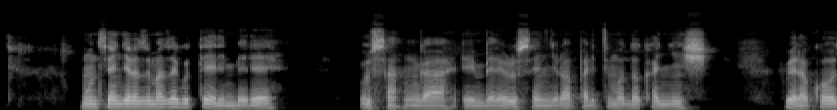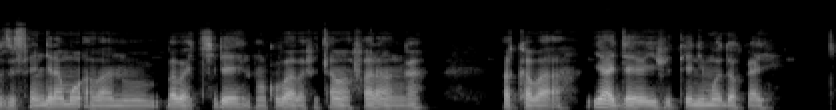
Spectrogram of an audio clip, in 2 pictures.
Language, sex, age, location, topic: Kinyarwanda, female, 18-24, Nyagatare, finance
